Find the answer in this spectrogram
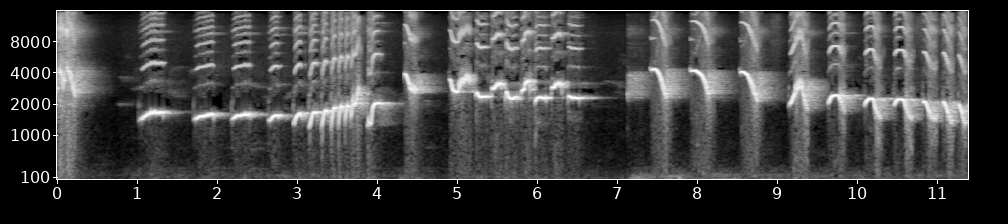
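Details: White-rumped shama song meant to make other shamas answer in anger: a run of repeated whistled notes speeding into a rapid trill, then a steady whistle and a series of loud downslurred calls.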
